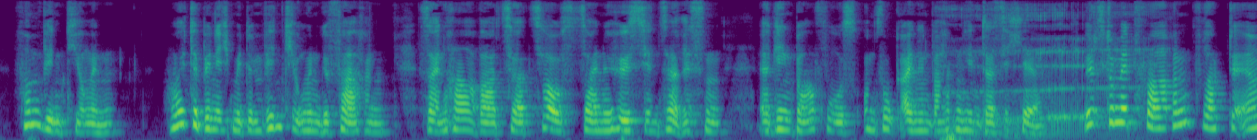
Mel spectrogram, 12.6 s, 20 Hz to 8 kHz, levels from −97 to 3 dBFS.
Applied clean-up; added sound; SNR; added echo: none; Burping, eructation; 13 dB; none.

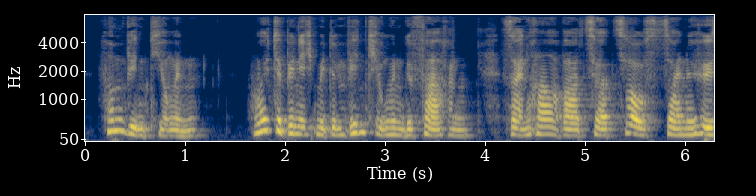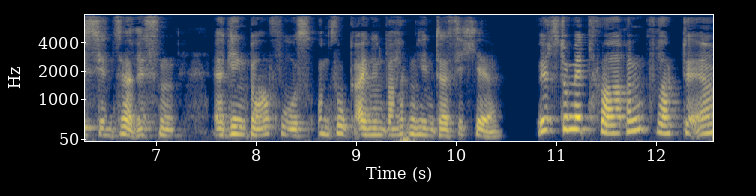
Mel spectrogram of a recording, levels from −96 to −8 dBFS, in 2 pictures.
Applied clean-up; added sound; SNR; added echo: neural mask model Resemble Enhance denoiser.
